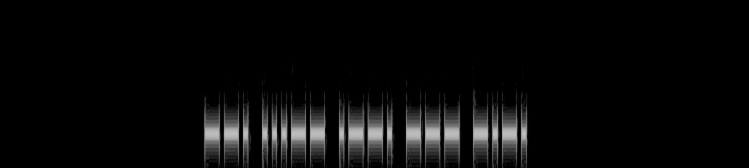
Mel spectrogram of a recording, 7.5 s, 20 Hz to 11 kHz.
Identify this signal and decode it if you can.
Morse code, heard as a keyed tone, about 25 wpm, 700 Hz. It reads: G3POC
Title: DXCC-100 Call Signs - 5 Characters - Repeated 3x - 25wpm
